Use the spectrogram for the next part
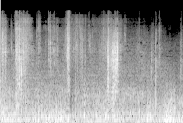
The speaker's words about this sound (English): Whoa, we got some thunder happening. Whoa, over here, man.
